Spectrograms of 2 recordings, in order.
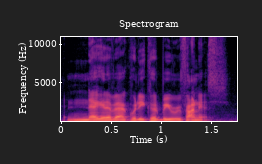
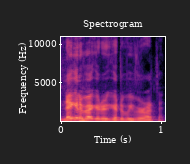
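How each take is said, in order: First: The phrase is spoken at a slower pace. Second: The phrase is spoken at a faster pace.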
